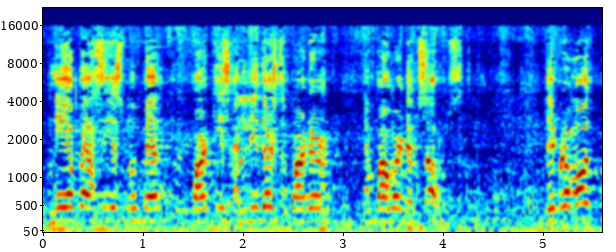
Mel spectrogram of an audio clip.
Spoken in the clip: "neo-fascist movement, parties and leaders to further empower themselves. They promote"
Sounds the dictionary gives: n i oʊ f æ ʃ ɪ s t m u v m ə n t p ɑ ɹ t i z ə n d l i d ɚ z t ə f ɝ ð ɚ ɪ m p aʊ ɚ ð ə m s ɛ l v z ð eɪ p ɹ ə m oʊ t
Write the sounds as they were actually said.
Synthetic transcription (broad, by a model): n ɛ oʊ p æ s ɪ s m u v m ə n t p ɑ ɹ t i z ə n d l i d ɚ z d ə p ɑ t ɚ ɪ m p aʊ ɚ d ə m s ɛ l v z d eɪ p ɹ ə m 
